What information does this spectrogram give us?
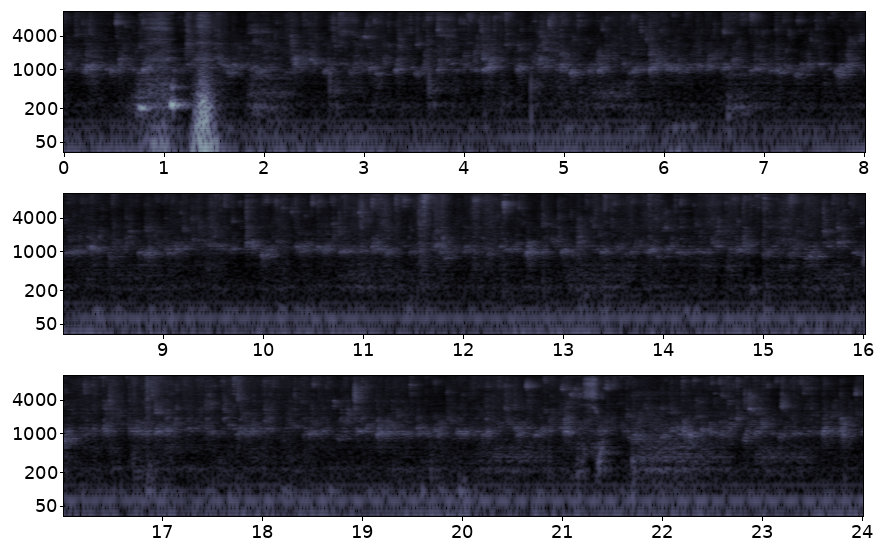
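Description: Water sloshing softly in a bath while a body is washed, with faint, continuous trickling and splashing and a brief louder splash near the start.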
